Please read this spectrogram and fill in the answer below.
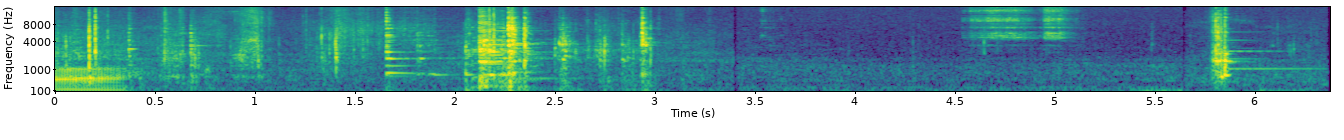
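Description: Several light clinks of stainless-steel cups and a vacuum flask being handled, with short metallic ringing, about two seconds in and again just before the end. A brief faint hiss comes near five seconds.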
